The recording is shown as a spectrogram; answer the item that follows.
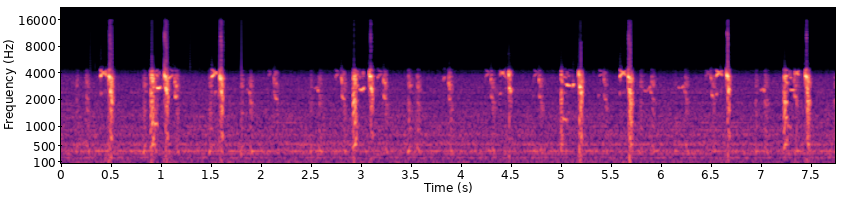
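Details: Agitated common starling calling loudly in Gdańsk on 29 August 2022: harsh, rasping bursts repeated irregularly about every half second to second, over a dull hum.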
